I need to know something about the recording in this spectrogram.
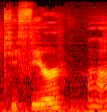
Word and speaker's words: kefir: Americans apparently say kefir or kefir, but apparently it's Russian, and they pronounce it kefir.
